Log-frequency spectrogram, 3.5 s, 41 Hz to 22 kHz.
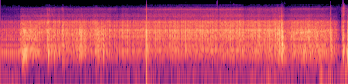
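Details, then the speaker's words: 1980s Hanimex radio (HR1300/HR1225) check-over: steady hiss and crackle with a few sharp clicks from the power switch; picks up a station fairly well, most scratchiness gone, slightly dodgy. ">> Yeah, it picks up fairly well. Think most of the scratchiness is gone. It's a little bit dodgy."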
